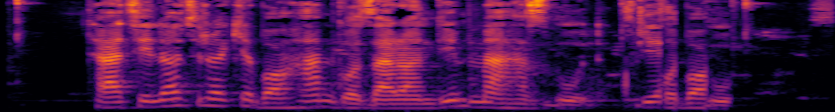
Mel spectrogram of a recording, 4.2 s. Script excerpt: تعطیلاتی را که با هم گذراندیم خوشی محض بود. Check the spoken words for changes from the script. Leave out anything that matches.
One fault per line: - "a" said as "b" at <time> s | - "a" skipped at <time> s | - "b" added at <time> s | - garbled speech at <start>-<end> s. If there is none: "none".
- "خوشی" skipped at 2.3 s
- garbled speech at 3.1-3.7 s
